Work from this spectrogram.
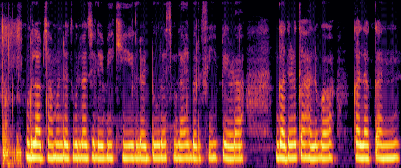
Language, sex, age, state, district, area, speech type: Urdu, female, 18-30, West Bengal, Kolkata, urban, spontaneous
